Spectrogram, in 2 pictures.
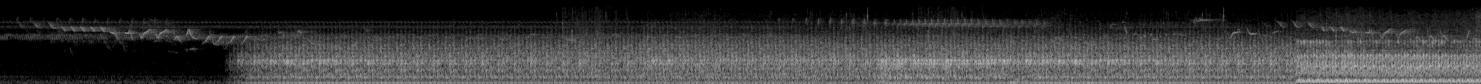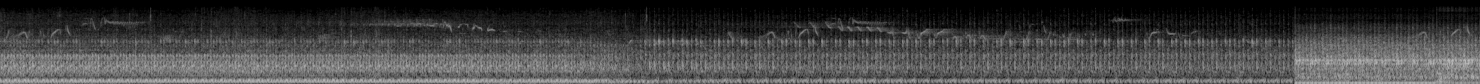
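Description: Tractor-type diesel engine running steadily with a knocking idle, starting about two seconds in and switching abruptly to a different pitch and tone several times. Birds chirp faintly over it.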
